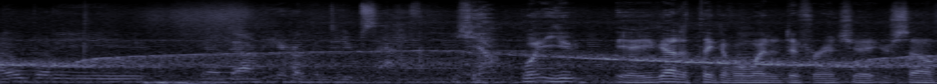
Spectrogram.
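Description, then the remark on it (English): A wailing siren rises and falls steadily in the background outdoors in Birmingham, moderately loud, while people talk over it throughout. “excuse the siren in the background.”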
